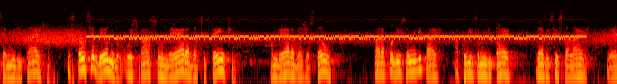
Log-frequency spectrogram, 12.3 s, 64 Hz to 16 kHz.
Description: RTTY (75 baud, 170 Hz shift), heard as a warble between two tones, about 1360 Hz centre, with radio static. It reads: IB RCGUW POLS SHVXMRA VRY PYVR DYKUGN EHTWFV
